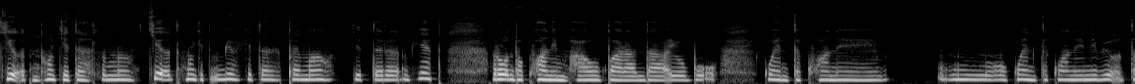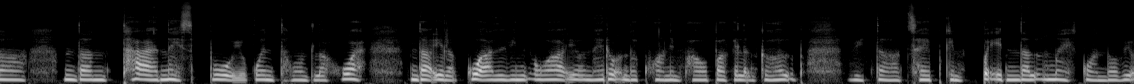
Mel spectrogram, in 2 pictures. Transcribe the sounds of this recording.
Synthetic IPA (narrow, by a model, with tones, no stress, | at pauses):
kjə˧d̪nhu˦kʲe˧t̪e˧lmkjə˧t̪mu˦kʲje˧t̪mbjo˦˧ke˧t̪e˧pʰe˧ma˦wke˧t̪e˧ɾa˧mje˦bɾo˦nd̪a˧kʷa˧ni˧mha˧wpa˧ɾa˧nd̪a˧ju˧bu˦˧kʷe˧nt̪a˧kʰʷa˧ni˧ | u˧kʷe˧nt̪a˧kʷa˧ni˧ni˧bju˧t̪a˦nd̪a˧nt̪ʰha˦ʔne˧spu˦jo˧kʷe˧nt̪a˨hu˧nd̪la˧˨hwe˦nd̪a˧jo˧la˨kʷa˧ʔlbi˧nwa˦jo˧ne˧ɾu˦nd̪o˧kʷʰa˧ni˧ma˧wpa˧ɾke˧la˧˨ŋkə˦lbbi˧t̪a˧t͡se˧pke˧mpe˦˧nd̪a˧lme˧hkʷa˧nd̪o˧bjo˧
